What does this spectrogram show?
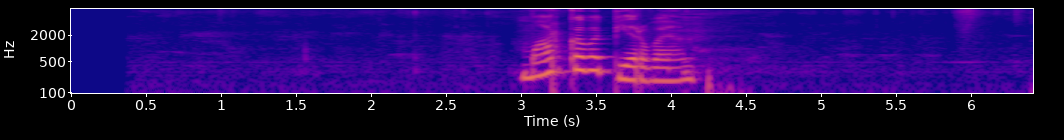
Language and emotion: Russian, neutral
